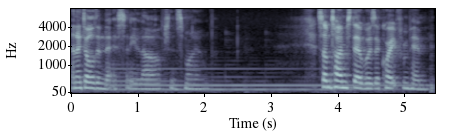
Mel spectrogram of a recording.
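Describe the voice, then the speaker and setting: An actress playing a wistful, reflective daughter in an audio drama monologue, telling her memories haltingly. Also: fairly low pitch, fairly even intonation, over music, close to an everyday voice. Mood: fond, nostalgic. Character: wistful daughter recalling her adored theatre-critic father.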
